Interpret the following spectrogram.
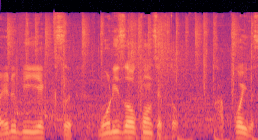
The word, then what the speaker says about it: モリゾウ: そうですけれども読み方としてはえモゾコンセプトと読むそうですこちらのレクサス LBX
